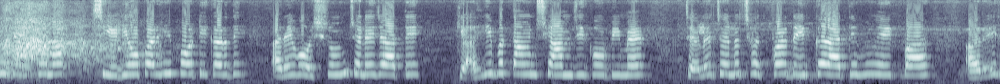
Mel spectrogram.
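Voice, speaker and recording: A woman's voice: very high-pitched, fairly bright tone, slight background noise. A woman voicing a brave, fussing young housewife who talks herself through every step in running commentary, in a homemade doll drama. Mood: worried.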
